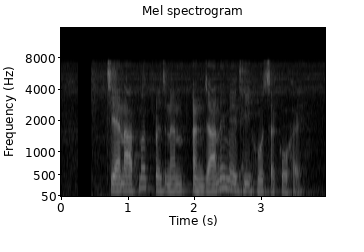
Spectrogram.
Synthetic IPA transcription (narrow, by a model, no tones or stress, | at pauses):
t͡ʃɛːnaːt̪mək̚pɾɐd͡ʒnənɐ̃nd͡ʒaːnemẽbʱiɦosɐkoɦɛː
